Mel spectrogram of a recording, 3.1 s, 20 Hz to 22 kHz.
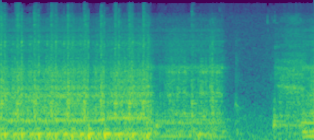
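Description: Sewing machine stitching the seam of a patchwork shopper bag at about a 2.4–2.5 stitch length with regular thread, a steady close whirring run that eases off briefly near the end before restarting.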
